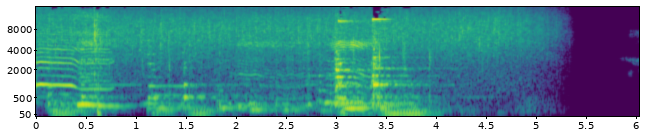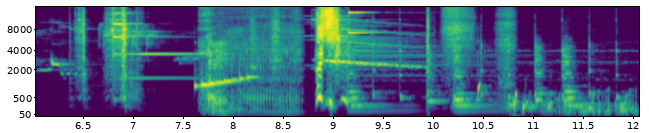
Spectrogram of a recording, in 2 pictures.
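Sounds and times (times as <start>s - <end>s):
rain hiss: 0.0s - 5.4s
playful cartoon music: 7.6s - 12.0s.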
